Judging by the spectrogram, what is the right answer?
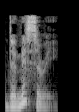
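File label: "dimissory", British English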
